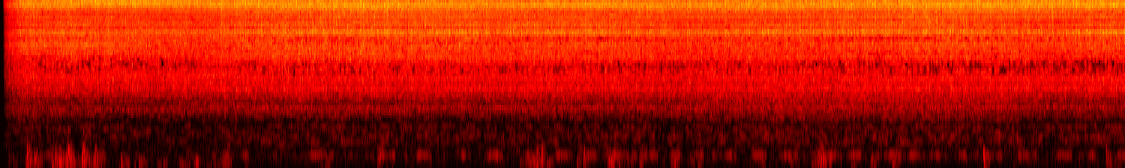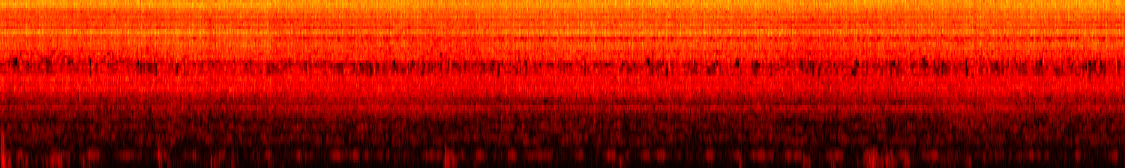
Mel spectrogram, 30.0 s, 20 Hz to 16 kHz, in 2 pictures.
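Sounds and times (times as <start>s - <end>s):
laser welder hiss: 0.1s - 30.0s.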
